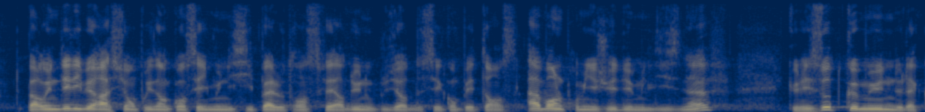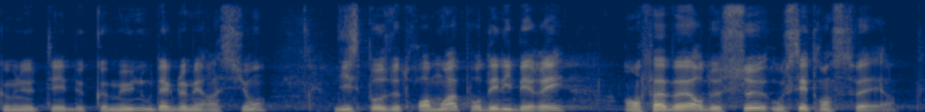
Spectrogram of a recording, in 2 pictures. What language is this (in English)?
French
